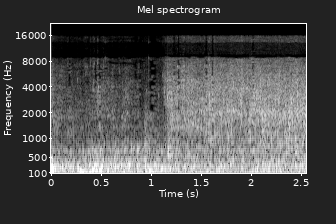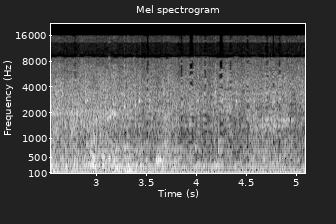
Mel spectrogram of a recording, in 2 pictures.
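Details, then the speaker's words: New well pump just powered up at the pressure tank, running about 6.5 amps that rise as pressure builds; steady rush of water through pipes over a low even hum as the bladder tank fills: normal pump running. "The pressure slowly coming up. You can hear the water rushing in through the pipes."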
